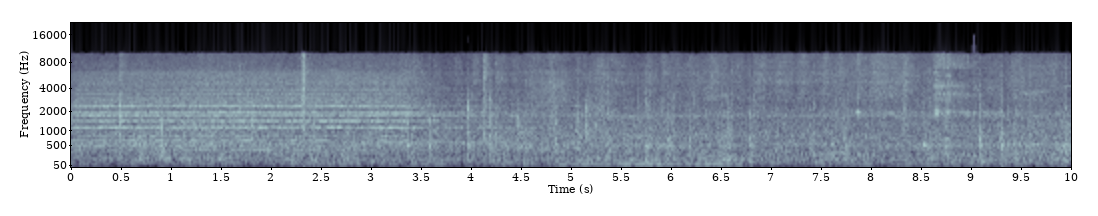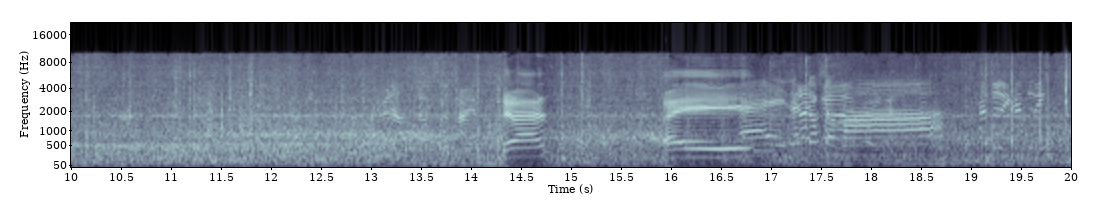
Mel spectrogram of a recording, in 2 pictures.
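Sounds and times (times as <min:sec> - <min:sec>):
train cars rumbling and rattling: 0:00.0 - 0:20.0
wheels clicking over rail joints: 0:03.6 - 0:15.3, 0:18.8 - 0:20.0.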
